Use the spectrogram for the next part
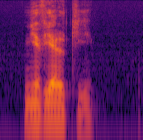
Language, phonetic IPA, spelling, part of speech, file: Polish, [ɲɛˈvʲjɛlʲci], niewielki, adjective, Pl-niewielki.ogg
